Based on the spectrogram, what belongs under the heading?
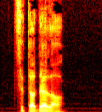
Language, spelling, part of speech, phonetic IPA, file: Polish, cytadela, noun, [ˌt͡sɨtaˈdɛla], Pl-cytadela.ogg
